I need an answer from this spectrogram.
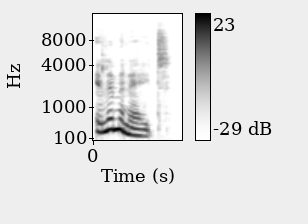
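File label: "eliminate", British English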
